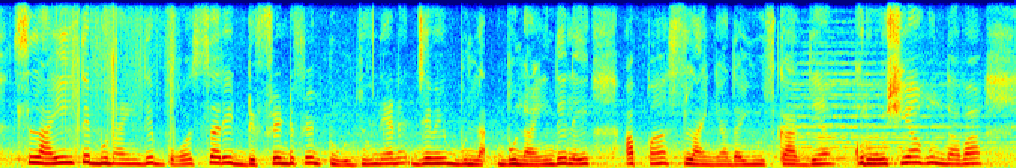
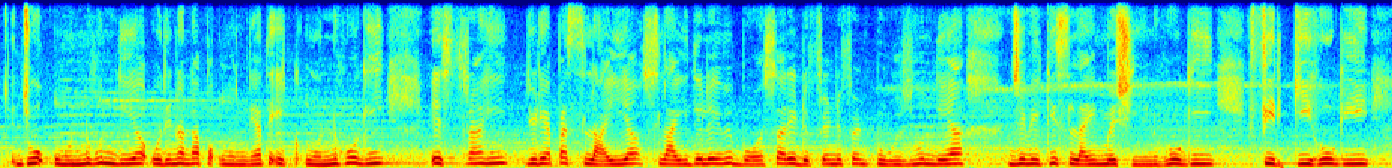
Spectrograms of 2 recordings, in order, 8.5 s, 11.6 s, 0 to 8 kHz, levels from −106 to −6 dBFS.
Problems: constant background noise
